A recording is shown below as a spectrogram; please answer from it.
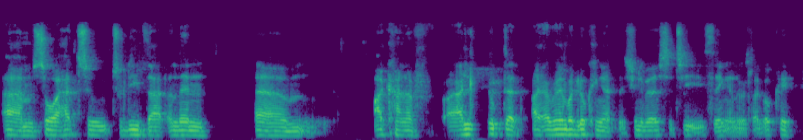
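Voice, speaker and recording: A middle-aged man from Denmark talks through his story as a podcast guest, in a fairly low voice. He stumbles and restarts often, piling up fillers as he goes. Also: flat delivery, vocal fry. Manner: halting, many restarts and fillers. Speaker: guest, company founder. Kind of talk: casual interview talk.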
